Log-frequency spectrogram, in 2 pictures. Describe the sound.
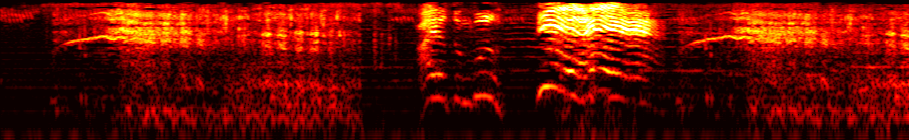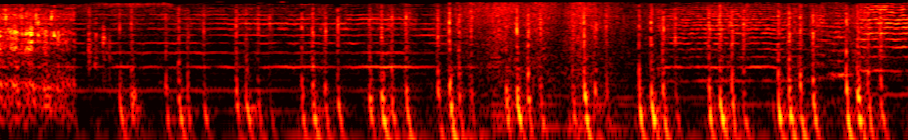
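A horse whinnies loudly with a shrill, wavering neigh, followed by a steady run of clip-clopping hooves at a quick pace as it is ridden through a forest west of the city of Rupada. A voice briefly speaks in between, and a low hum runs underneath.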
